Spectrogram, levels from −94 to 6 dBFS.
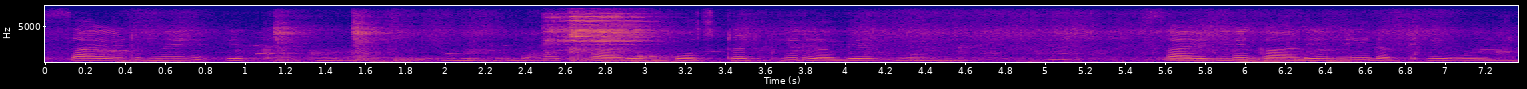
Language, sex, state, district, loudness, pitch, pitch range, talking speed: Hindi, female, Bihar, Kishanganj, -34 LUFS, 255 Hz, 240-280 Hz, 145 wpm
